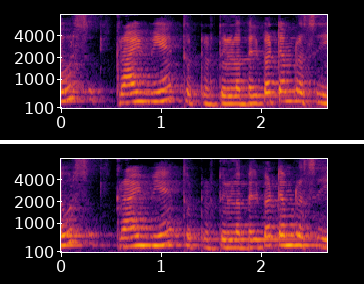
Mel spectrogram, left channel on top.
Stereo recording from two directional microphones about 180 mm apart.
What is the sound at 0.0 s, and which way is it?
A child's voice, 5° right (ahead or behind).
